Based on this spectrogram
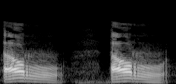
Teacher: الراء الفصيحة أر أر لا شفتين فيها بمعنى لا واو، ولا بد من قرع مخرجها أر بحيث لا يختلط صوتها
